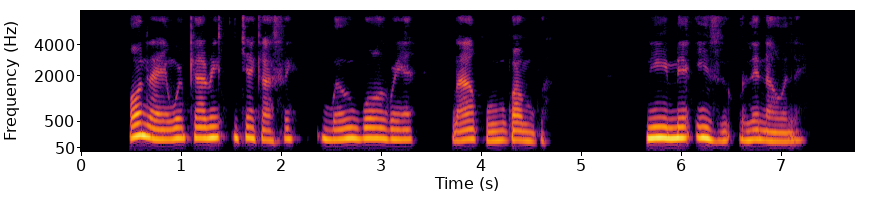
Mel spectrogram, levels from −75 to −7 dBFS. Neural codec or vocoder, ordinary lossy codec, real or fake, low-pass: codec, 16 kHz, 4 kbps, X-Codec, HuBERT features, trained on LibriSpeech; MP3, 48 kbps; fake; 7.2 kHz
